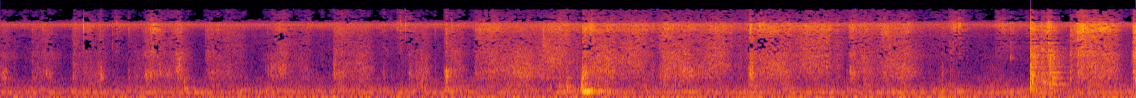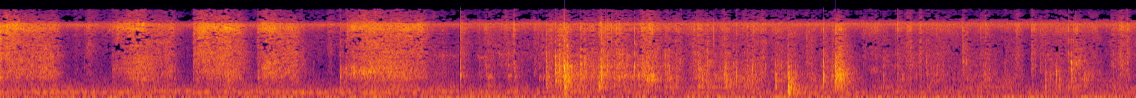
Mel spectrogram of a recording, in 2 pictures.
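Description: Hands scooping, squeezing and crumbling dry sandy powder in a metal bowl, a gritty rustling and hissing as the grains pour and scrape against the metal. The strokes come irregularly, louder and busier around the middle.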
